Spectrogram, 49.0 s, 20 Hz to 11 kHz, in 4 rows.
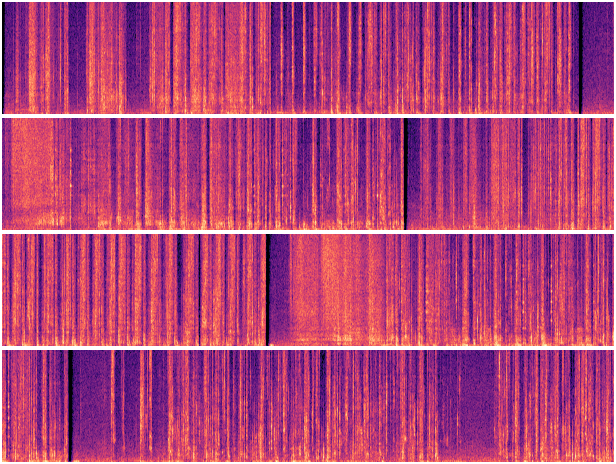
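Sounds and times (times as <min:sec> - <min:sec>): slime crackling and popping: 0:00.5 - 0:11.5, 0:38.9 - 0:45.9.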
